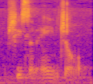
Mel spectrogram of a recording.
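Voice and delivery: hushed, adoring whisper; awed whisper. Acted. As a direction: whisper it in reverence. Awed aside about imagined Taylor.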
